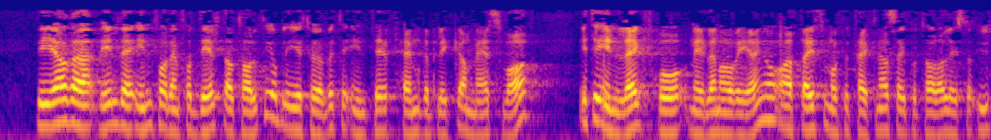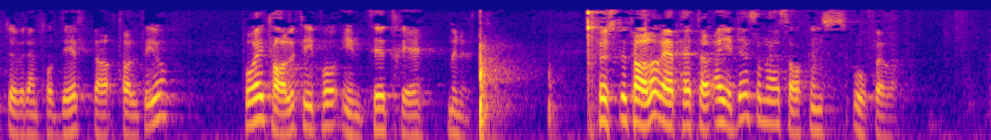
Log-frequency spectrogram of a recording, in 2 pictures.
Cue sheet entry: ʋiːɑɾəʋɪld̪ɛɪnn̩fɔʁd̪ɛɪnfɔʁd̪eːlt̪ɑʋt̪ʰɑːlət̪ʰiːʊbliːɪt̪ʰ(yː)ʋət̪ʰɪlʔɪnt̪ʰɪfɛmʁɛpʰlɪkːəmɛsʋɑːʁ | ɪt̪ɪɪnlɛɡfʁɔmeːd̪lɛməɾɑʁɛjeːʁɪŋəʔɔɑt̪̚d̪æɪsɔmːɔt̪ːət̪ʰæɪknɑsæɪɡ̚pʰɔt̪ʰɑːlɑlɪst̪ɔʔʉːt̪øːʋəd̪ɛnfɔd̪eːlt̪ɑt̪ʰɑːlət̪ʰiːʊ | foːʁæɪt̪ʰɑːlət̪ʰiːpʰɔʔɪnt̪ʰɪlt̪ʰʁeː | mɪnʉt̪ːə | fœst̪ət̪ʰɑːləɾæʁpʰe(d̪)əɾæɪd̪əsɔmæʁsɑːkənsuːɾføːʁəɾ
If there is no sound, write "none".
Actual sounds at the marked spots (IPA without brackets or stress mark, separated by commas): øː, t̪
